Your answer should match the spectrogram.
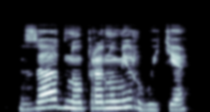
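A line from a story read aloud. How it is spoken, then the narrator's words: Gloomy advice. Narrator (Russian): мрачно посоветовала я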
